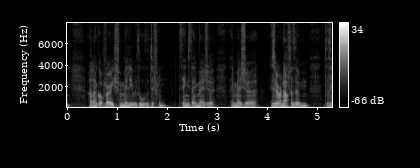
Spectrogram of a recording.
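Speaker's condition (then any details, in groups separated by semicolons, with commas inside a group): No condition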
